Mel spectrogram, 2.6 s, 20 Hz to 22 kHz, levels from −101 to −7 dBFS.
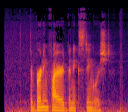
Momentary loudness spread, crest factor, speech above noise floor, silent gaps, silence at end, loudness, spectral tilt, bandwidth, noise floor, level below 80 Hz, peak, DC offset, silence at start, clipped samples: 11 LU; 22 dB; 21 dB; none; 0.05 s; -29 LUFS; -4.5 dB/octave; 16 kHz; -49 dBFS; -50 dBFS; -8 dBFS; under 0.1%; 0.1 s; under 0.1%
